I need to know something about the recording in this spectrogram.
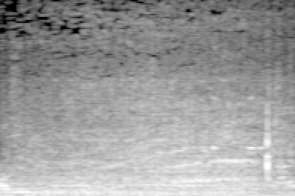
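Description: Men's voices calling out over a steady background of street traffic noise.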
